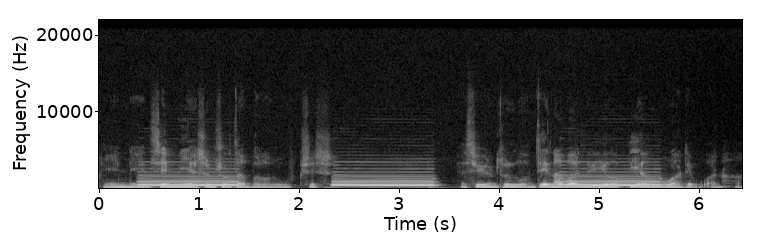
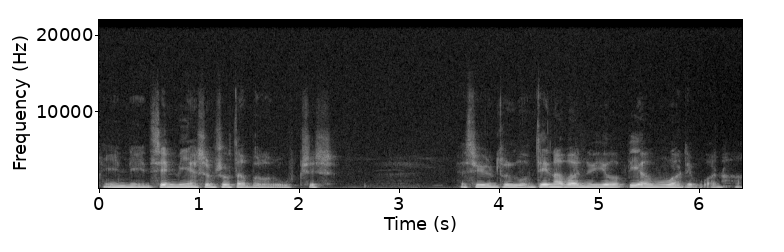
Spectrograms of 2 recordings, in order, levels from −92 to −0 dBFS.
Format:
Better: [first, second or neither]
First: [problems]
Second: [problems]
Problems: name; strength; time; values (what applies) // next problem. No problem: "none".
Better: second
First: background sound (Vehicle horn, car horn, honking); 2 dB above the speech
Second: none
